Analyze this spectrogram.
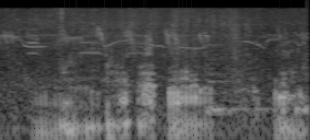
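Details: Lions in a pride spar playfully, the sparring growing more intense as preparation for adulthood, one slightly submissive to a larger male. Deep, rough growls and snarls come in short bursts of under half a second, with faint soft music tones above.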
